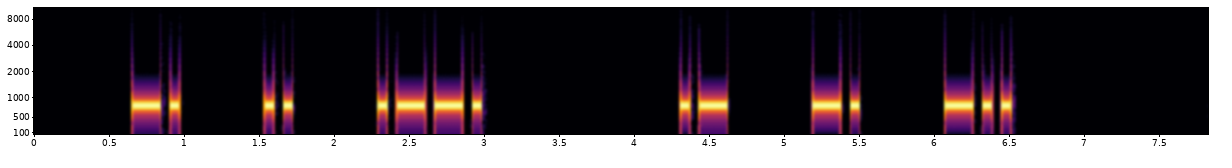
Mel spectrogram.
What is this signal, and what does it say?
Morse code, heard as a keyed tone, about 19 wpm, spaced as for 11 wpm, 800 Hz. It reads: NIP AND
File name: Misc / Misc-mp3s / WordPairs sp @18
